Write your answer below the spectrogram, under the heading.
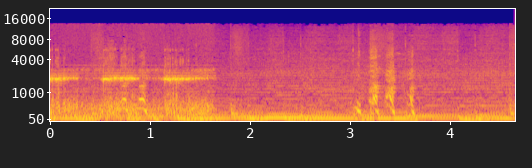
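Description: cricket chirping sound effect

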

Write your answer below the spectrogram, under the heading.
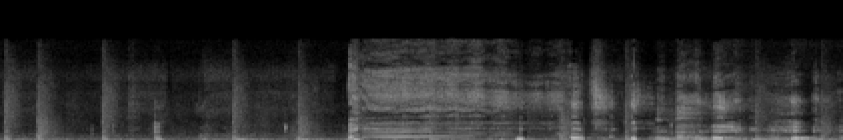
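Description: coughing

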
